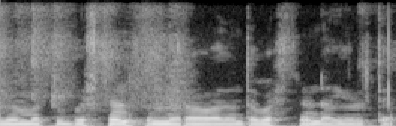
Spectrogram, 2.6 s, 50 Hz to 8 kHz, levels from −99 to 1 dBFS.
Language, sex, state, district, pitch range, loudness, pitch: Kannada, male, Karnataka, Koppal, 115-120 Hz, -16 LUFS, 120 Hz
